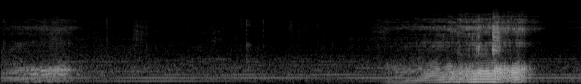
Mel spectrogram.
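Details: Mother-in-law snoring at 5:05 while family tries to sleep on vacation: two loud, buzzing snores with a quiet pause between, over a steady background hum; described as a racket keeping others awake.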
